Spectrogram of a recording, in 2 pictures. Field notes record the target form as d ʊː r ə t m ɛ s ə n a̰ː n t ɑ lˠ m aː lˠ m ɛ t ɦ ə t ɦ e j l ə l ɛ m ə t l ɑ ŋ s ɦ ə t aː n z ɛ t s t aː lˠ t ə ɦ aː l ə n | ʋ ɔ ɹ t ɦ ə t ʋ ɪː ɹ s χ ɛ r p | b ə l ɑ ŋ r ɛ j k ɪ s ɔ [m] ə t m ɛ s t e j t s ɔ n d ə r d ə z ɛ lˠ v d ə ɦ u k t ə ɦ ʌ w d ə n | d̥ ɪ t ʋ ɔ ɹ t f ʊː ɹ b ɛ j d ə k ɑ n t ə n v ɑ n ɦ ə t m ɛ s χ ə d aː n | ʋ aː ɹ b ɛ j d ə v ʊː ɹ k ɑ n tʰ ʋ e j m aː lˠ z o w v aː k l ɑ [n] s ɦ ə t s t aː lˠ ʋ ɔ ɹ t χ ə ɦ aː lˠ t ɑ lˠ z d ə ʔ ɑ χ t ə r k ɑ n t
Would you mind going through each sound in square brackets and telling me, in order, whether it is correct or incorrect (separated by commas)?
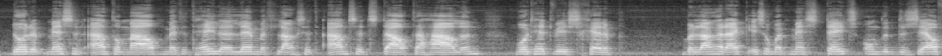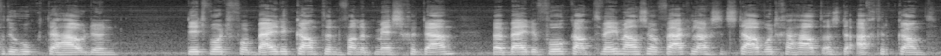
correct, incorrect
